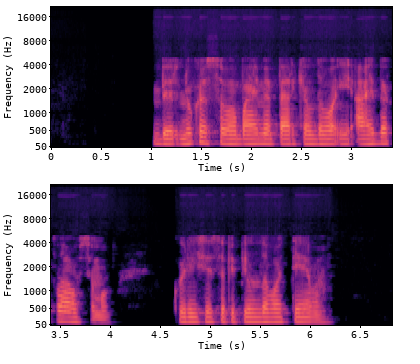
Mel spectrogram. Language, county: Lithuanian, Kaunas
